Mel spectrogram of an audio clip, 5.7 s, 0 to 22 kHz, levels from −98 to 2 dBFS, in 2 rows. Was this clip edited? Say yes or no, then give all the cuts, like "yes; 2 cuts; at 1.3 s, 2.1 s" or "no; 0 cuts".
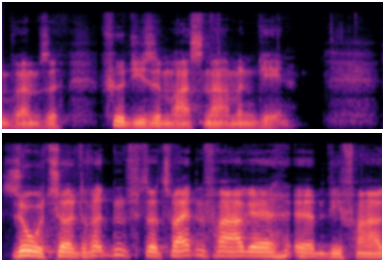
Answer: no; 0 cuts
